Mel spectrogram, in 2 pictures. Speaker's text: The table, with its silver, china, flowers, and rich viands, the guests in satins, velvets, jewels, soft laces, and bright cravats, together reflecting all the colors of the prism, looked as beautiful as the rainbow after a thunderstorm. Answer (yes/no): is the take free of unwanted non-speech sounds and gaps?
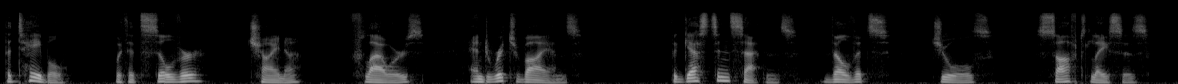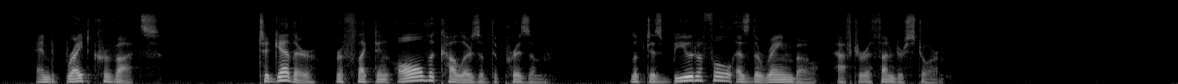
yes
